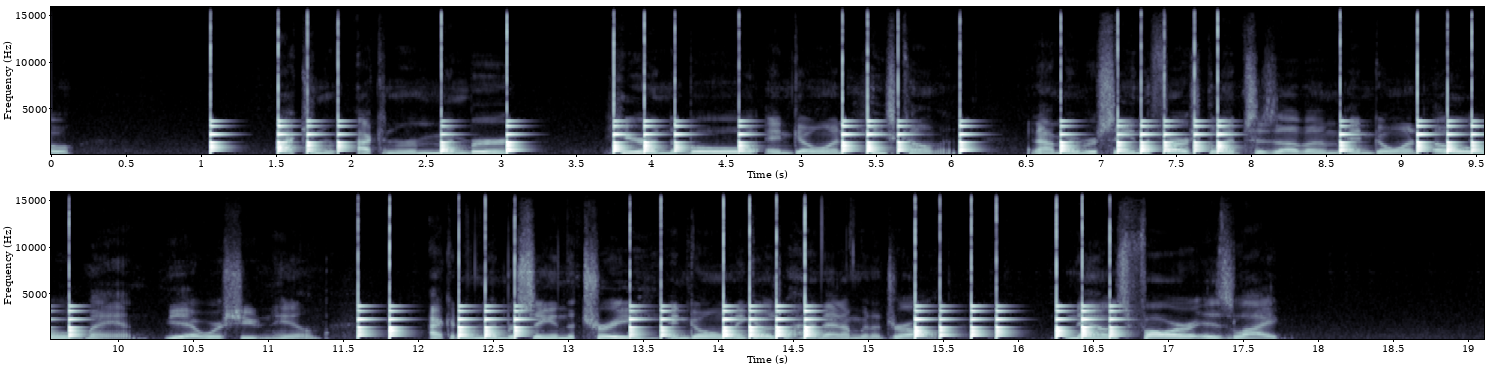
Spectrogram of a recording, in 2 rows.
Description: Tap code, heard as taps on a metal pipe, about 6 knocks a second, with speech in English. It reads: CALLED HIS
